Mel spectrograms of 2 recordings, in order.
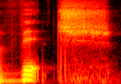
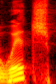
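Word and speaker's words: VVitch: this movie uh the vitch have you seen it no it's like every time I talk about it they say it's the witch but it's spelled vvi t c h i don't think I've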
